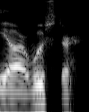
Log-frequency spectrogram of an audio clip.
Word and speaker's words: Worcester: It's Wooster. Worcester.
